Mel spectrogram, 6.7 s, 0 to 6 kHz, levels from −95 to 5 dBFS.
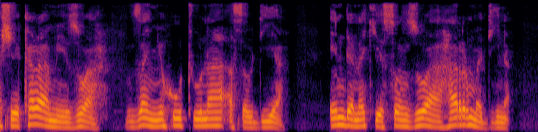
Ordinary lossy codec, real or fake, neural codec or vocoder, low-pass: AAC, 32 kbps; real; none; 5.4 kHz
